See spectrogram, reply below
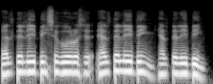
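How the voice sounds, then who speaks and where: A man's voice: a little high, level tone, fast talker, clean tone, dry recording, lo-fi sound. A man in his twenties with a Filipino accent, hosting a casual live stream, switching between Tagalog and English and calling out viewers by name. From Philippines. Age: 20s.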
